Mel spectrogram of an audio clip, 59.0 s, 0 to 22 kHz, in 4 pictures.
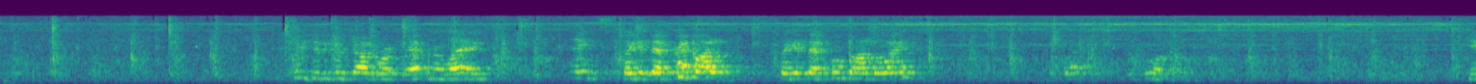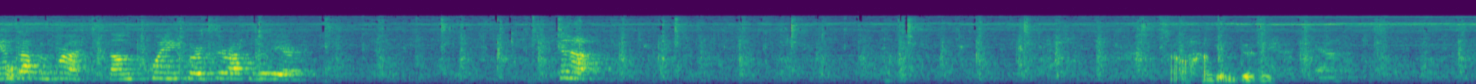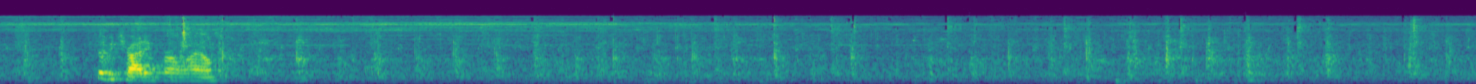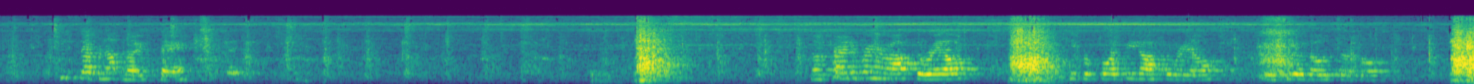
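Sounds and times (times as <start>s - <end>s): horse hoofbeats on dirt: 50.2s - 51.3s.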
